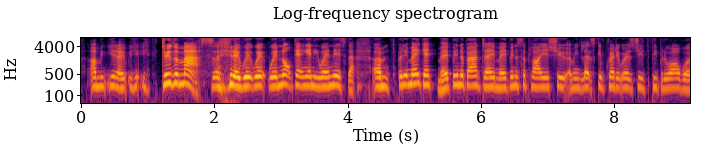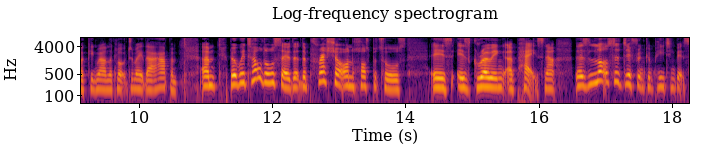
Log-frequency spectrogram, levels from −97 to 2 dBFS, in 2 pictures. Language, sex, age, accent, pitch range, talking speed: English, female, 40-59, British, 165-205 Hz, 245 wpm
